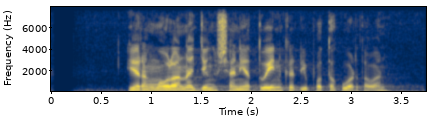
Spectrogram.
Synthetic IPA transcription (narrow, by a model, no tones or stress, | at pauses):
ʔiɾaŋmawlanad͡ʒɨŋʃaniat̪wejnkɨrdipɔt̪ɔkəwart̪awan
